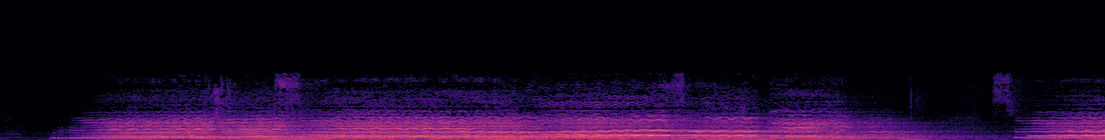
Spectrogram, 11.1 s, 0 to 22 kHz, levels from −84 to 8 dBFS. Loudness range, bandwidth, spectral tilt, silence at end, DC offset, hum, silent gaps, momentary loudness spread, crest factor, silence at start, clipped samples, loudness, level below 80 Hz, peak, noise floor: 6 LU; 10.5 kHz; -4.5 dB/octave; 0 s; under 0.1%; none; none; 15 LU; 16 dB; 0.5 s; under 0.1%; -26 LUFS; -54 dBFS; -12 dBFS; -62 dBFS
